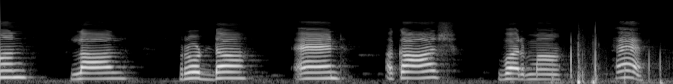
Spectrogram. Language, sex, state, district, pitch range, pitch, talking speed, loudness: Hindi, female, Punjab, Fazilka, 260-290 Hz, 275 Hz, 55 wpm, -14 LUFS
